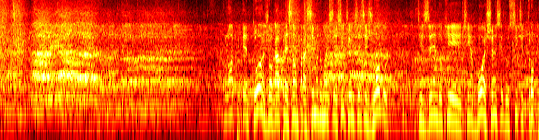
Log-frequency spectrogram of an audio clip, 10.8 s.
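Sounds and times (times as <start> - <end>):
stadium crowd chanting: 0.0 - 10.7
speech: 4.6 - 10.7.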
